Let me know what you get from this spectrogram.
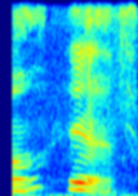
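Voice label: "zé rèn", Mandarin Chinese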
